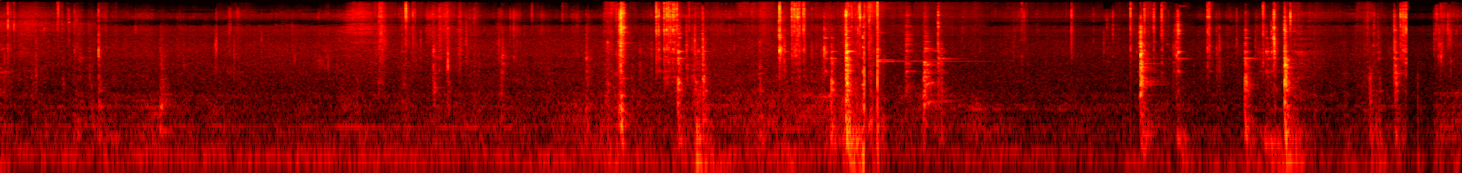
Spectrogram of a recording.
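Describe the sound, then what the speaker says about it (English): Wrench and ratchet working loose a rear end link on an Infiniti G-series car, faint metallic clinks and clanks of tools against the suspension, scattered and quiet at first, then growing into clusters of louder clanks and ratcheting. "So we got the wrench over here, and we got the ratchet over here. Let's take it off."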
